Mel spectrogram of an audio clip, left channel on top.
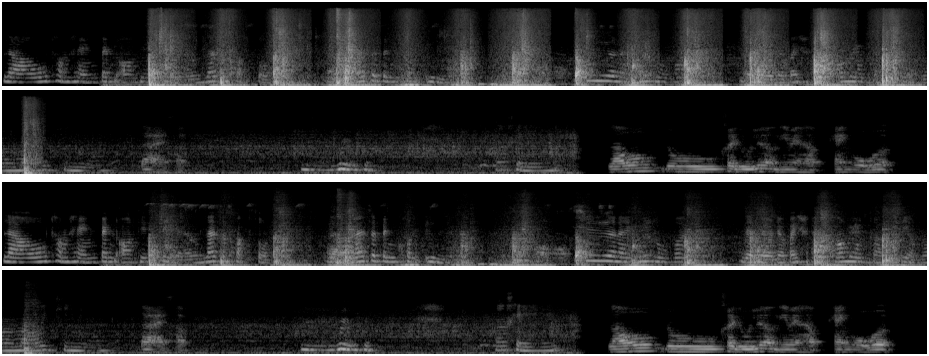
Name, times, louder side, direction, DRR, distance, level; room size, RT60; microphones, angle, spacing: voice 1, 0.0-3.0 3.2-5.0 5.7-7.0 7.4-10.4 12.2-13.0 13.4-13.7 14.2-14.9, right 2 dB, 50° right, 0.7 m, -39 dB
sound 1, 1.0-9.7, left 6 dB, 65° left, 0.4 m, -29 dB
sound 2, 1.0-9.0, left 1 dB, 75° right, 1.7 m, -50 dB
sound 3, 2.7-15.0, left 1 dB, 30° left, 1.2 m, -51 dB
voice 2, 5.3-5.9 10.6-11.1 15.3-18.1, right 3 dB, 35° right, 1.9 m, -37 dB
5.4 x 3.0 x 2.5 m
head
